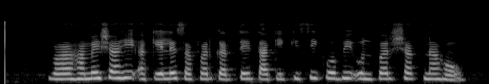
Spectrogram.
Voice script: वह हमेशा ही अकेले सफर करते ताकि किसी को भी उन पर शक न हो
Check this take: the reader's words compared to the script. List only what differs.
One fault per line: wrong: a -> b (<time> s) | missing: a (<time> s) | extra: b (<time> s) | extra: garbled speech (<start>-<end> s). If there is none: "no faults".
no faults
